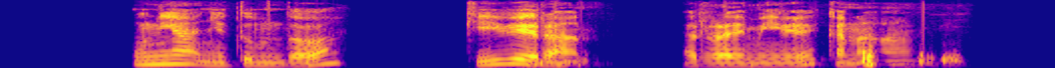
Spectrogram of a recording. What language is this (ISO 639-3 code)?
sat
